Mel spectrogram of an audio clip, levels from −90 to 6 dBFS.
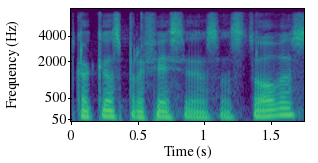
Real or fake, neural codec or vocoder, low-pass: real; none; 7.2 kHz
